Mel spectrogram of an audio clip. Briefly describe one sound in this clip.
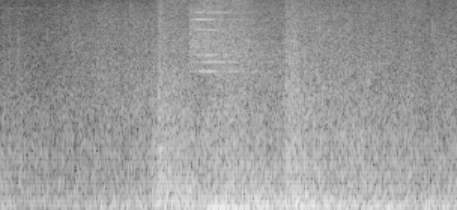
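A heavy weapon slams down with a splashing crash.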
